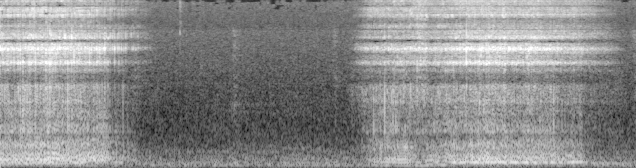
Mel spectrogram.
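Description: A person snoring: two long snores, the first at the start and a longer one from a little past halfway to near the end, the second with a steady low drone.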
